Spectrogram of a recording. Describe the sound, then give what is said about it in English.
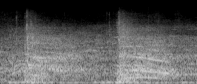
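Heavy slams from a wrestling match as a wrestler is driven down with a second-rope DDT: two hard, booming thuds about a second apart over a noisy, cheering crowd. “Huge second rope DDT!”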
